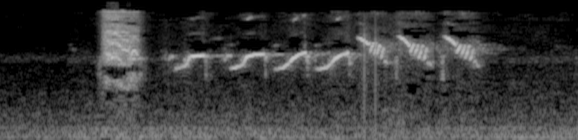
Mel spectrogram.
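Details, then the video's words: Coleiro tuí-tuí singing in a recording meant to warm up a male, female calling too: a loud click opens a string of rapid rising whistled notes, ending in three higher, rougher slurs. "ESQUENTA COLEIRO TUÍ-TUÍ COM COLEIRO TUÍ-TUÍ E FÊMEA CHAMANDO"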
